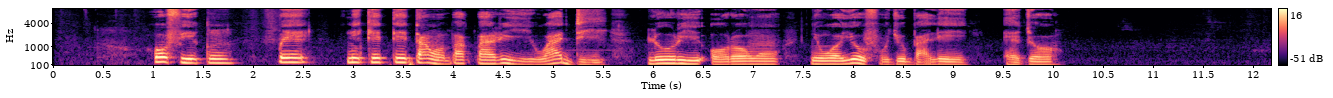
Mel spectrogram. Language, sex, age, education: Yoruba, male, 30-45, secondary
